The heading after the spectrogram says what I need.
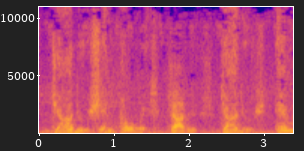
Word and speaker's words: Dziadus: a d s mhm well and it was pronounced jadou in poish Jad jadou and when I went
